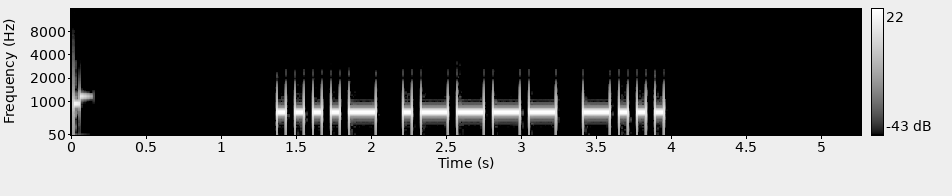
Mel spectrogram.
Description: Morse code, heard as a keyed tone, about 20 wpm, 700 Hz. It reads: 41B
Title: Three Challenging Letter-Number Combinations 20wpm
